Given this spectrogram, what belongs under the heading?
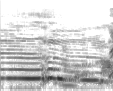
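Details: Infant girl: loud, clear, sustained cry with steady pitch that breaks and falls while mother comforts her; ordinary infant crying.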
